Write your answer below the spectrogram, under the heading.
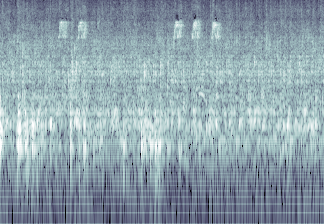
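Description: Soft rustling and scraping as a ficus ginseng's bare roots are handled and pressed against a rock, over a steady hiss. Short high bird chirps come in pairs and threes, about a second in and again around four seconds in.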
